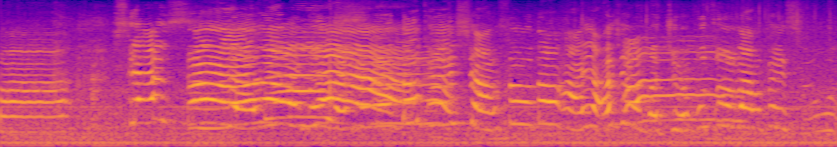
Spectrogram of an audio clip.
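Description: Several young women talking and exclaiming excitedly in high voices, often over one another, with a steady low hum underneath.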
